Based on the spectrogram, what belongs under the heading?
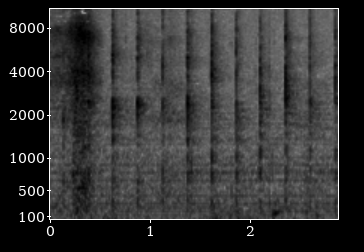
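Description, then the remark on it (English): A series of about ten light, sharp metallic taps in a quick, fairly steady rhythm, fingers rapping on a beer can to keep the suds down, with no talking over them. “The hell is that rapping noise? Keeping the suds down.”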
